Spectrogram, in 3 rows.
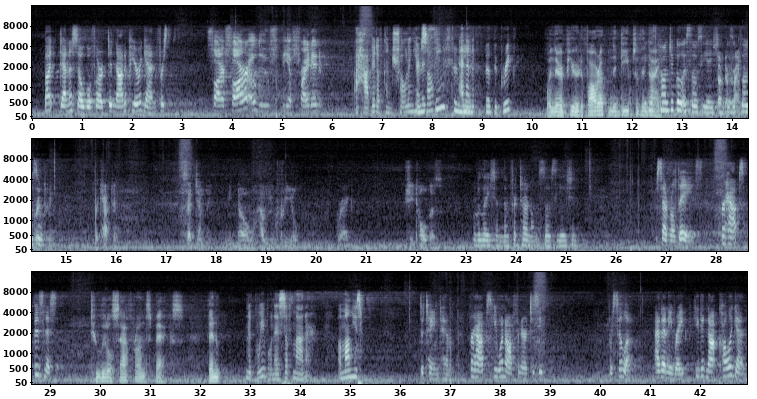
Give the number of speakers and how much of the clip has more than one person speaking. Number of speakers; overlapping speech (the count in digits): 7, about 7%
